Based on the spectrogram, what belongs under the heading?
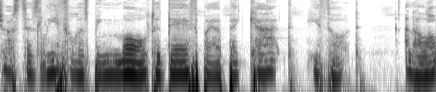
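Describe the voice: The recording is plain reading aloud.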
